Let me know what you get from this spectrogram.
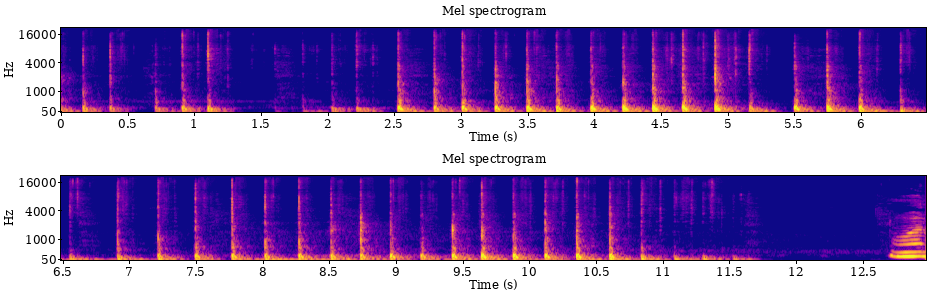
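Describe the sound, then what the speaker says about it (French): Rice being tapped down with the back of a spoon while making avocado and cucumber maki, a fast, regular series of soft close knocks that runs for about ten seconds, with a short break partway through. "Je tapote comme ça avec le dos de la cuillère."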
